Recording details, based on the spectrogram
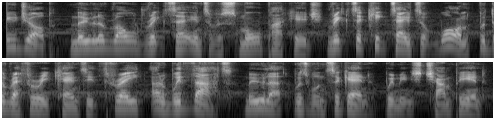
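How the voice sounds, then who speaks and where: Measured male documentary narrator. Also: medium pitch, faint music behind. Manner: measured, even storytelling. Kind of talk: scripted narration.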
